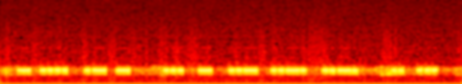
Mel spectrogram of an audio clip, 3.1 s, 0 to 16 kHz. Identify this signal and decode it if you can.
Morse code, heard as a keyed tone, about 52 wpm, spaced as for 43 wpm, 600 Hz. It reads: THAT STUFF IS
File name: archived / CRSnet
